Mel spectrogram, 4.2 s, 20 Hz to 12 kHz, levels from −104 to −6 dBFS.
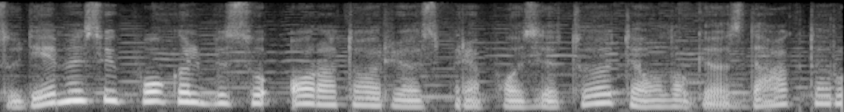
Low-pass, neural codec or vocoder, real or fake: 10.8 kHz; none; real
